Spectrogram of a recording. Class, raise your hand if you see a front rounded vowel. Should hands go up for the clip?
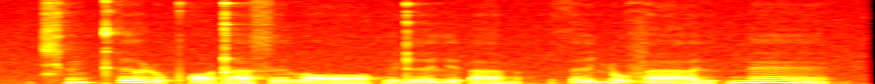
no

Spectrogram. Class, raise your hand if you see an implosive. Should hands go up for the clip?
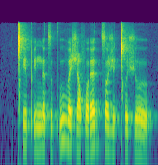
no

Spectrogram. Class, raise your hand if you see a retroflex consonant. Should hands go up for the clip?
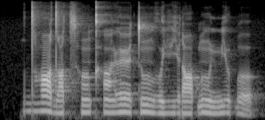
no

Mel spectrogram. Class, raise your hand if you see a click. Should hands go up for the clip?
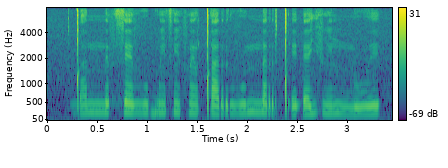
yes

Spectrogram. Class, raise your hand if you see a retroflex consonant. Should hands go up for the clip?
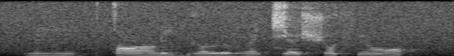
yes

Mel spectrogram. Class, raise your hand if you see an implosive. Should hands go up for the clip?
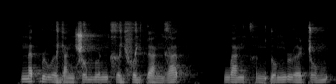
yes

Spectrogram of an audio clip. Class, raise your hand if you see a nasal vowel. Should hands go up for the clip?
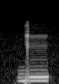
no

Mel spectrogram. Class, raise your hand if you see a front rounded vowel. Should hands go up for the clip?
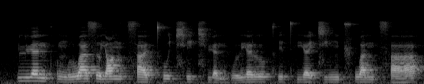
no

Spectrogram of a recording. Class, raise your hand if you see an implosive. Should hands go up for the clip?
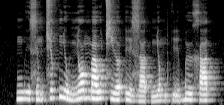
yes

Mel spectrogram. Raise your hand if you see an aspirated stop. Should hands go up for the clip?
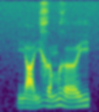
no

